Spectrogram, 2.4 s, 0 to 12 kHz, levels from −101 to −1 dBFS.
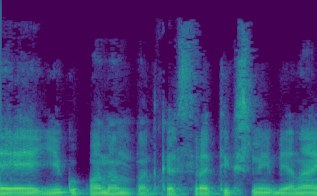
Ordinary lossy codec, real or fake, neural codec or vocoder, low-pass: MP3, 48 kbps; real; none; 10.8 kHz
